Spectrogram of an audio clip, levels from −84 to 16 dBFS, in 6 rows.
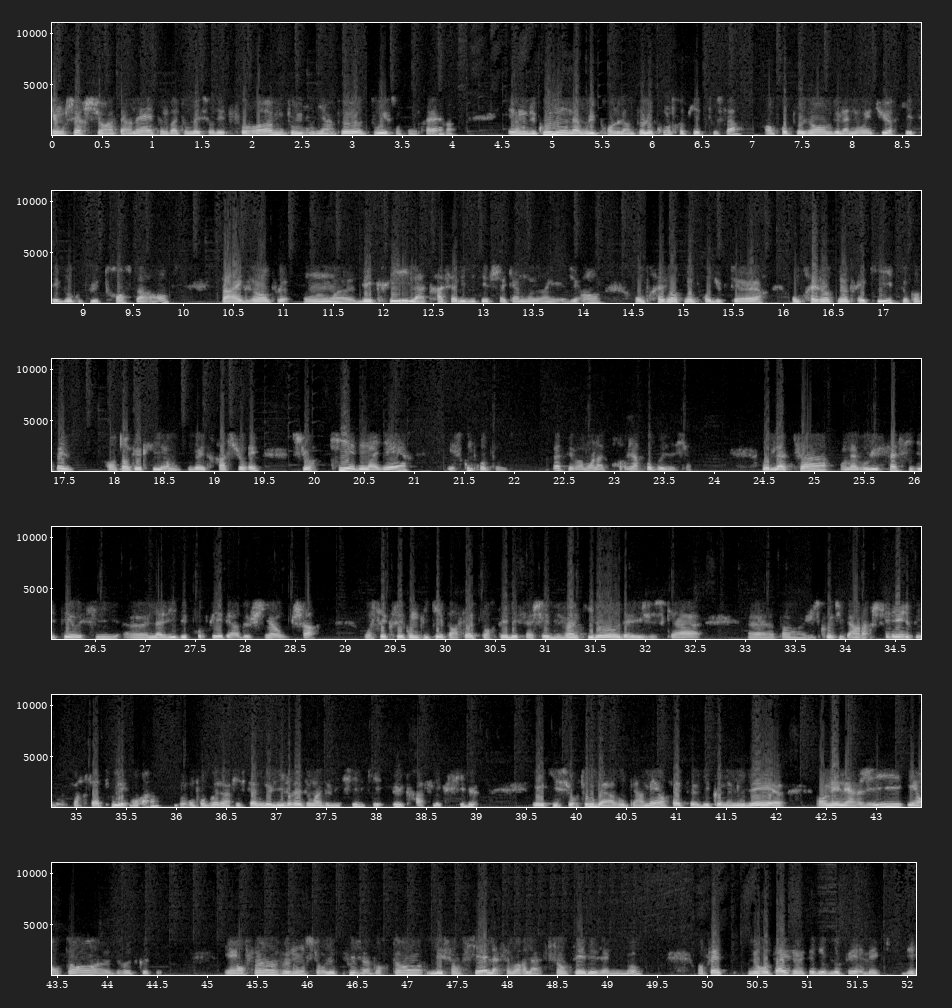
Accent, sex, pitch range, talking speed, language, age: French, male, 135-160 Hz, 220 wpm, French, 30-49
